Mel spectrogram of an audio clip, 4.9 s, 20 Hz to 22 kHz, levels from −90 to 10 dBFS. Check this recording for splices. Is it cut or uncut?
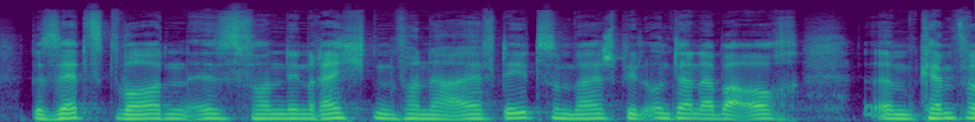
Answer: uncut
